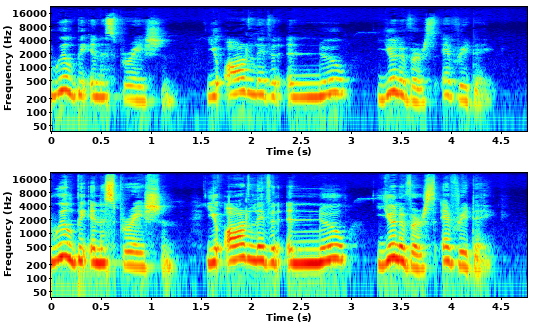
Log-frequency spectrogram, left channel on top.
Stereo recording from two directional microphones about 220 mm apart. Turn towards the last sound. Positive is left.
turn(degrees=-45)  # may be behind; listen again after turning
